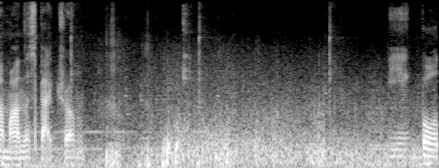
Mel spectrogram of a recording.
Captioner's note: thunder rumbling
